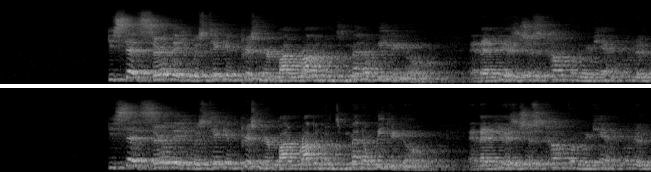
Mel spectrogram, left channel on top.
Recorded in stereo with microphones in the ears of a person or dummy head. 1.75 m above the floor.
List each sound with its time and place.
1.1 s a man speaking: 30° left (ahead or behind), 1.5 m; by 6.4 s 85° right, 3 m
